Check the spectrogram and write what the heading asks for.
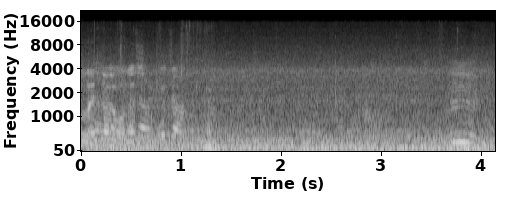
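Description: Steady low rumble of street background noise, with short bits of speech in the first second and again just before the end.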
